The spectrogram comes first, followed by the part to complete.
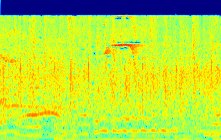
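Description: Audience applause, a crowd of hands clapping, over steady background music with a held bass line.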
